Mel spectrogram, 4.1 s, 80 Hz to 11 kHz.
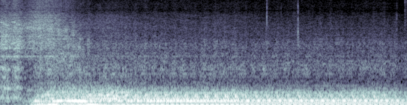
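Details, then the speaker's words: Maserati 3200 GT biturbo V8, bought cheaply with doubtful mechanical condition. It starts and settles into a fast idle with a rapid, even clicking over the engine note. The owner is unsure what the ticking implies. "thấy tất cả những tiếng click quyến rũ đó? Tôi đang cố gắng phớt lờ và quên nó đi vào lúc này để không bực mình khi nghĩ đến điều này có thể ám chỉ điều gì,"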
